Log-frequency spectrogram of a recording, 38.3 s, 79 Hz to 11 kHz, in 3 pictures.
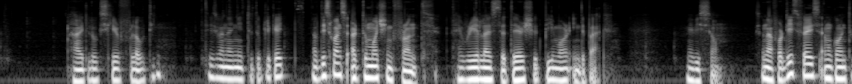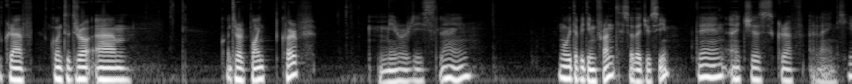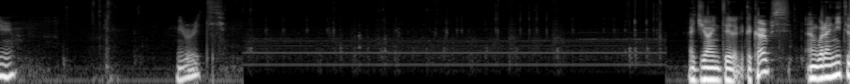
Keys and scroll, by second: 2.0 4, 2.6 h, 3.3 alt+x, 3.5 alt+x, 6.7 g, 11.2 x, 12.0 ctrl+super+c, 13.2 ↺, 15.1 ctrl+super+c, 17.8 alt+x, 17.9 alt+x, 20.1 y, 20.9 g, 22.8-23.5 typing, 26.9 alt+x, 27.1 y, 28.5 2, 29.2 x, 29.2 ctrl+super+c, 30.6 2, 31.2 alt+x, 31.7 2, 31.9 alt+x, 32.8 j, 33.9 s, 34.9 0, 35.0 Return, 35.2 j.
